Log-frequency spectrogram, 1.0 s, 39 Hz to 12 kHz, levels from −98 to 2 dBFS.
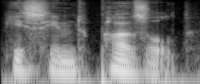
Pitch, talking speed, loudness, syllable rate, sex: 90 Hz, 180 wpm, -18 LUFS, 5.7 syllables/s, male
